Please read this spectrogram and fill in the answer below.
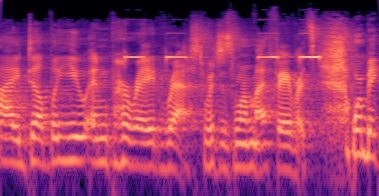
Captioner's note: timer beeps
